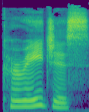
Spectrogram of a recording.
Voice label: "courageous", voice spelling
